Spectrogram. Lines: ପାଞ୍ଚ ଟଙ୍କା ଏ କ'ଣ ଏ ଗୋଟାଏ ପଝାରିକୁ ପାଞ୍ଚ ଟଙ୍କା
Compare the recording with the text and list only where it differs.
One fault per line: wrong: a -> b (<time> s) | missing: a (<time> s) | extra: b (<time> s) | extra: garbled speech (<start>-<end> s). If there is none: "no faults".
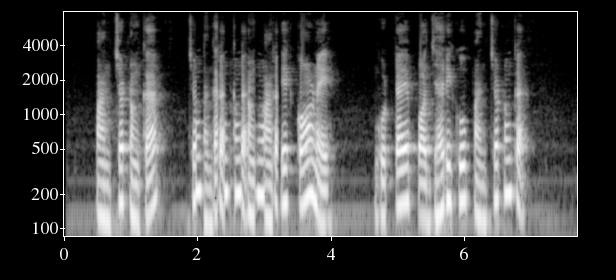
extra: garbled speech (1.8-3.2 s)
